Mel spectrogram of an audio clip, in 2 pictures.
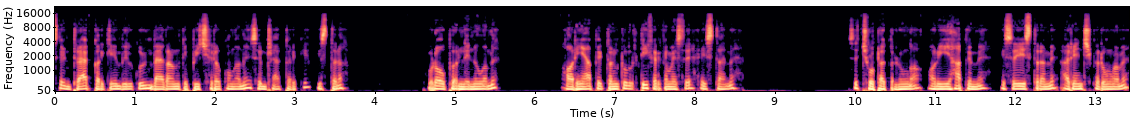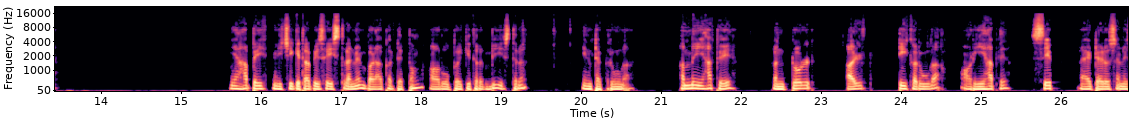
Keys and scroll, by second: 7.0 ctrl+t, 19.7 Return, 26.5 shift+Right.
